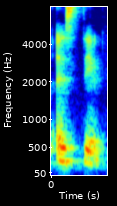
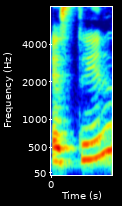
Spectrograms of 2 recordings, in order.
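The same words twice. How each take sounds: First: "استیل" said with a falling, final tune; second take, falling and final. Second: "استیل" said with a rising, listing tune; first take, rising. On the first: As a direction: let "استیل" drop to a close. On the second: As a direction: lift the end of "استیل" as if more follows. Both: Shown as a demonstration.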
